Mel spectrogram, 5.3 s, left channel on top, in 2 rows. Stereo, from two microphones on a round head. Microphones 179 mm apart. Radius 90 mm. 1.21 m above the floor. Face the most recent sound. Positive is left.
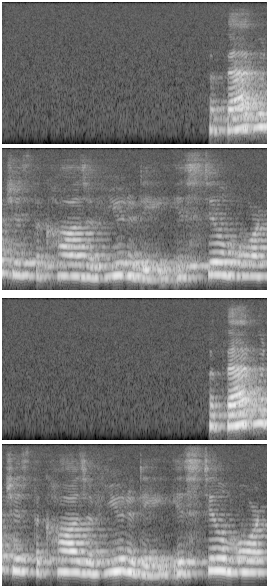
turn(degrees=-65)  # may be behind; listen again after turning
